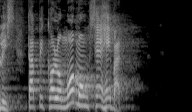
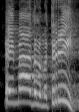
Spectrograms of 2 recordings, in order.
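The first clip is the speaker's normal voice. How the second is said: higher, louder scolding call; scolding husband; 7 semitones higher, 3 dB louder than usual. Retold or imitated. Husband telling his crying wife to stop, sharper. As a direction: snap at your wife to stop.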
